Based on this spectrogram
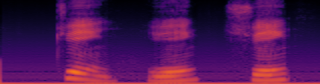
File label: "yng", wu chinese; 均匀训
